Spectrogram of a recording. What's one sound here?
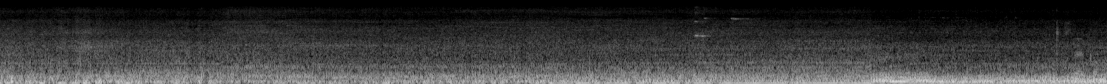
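Wind rumbles past while riding outdoors.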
